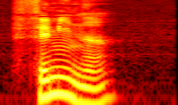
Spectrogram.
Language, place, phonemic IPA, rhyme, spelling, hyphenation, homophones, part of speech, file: French, Paris, /fe.mi.nɛ̃/, -ɛ̃, féminin, fé‧mi‧nin, féminins, noun / adjective, Fr-féminin.ogg
- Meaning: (noun) feminine; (adjective) female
